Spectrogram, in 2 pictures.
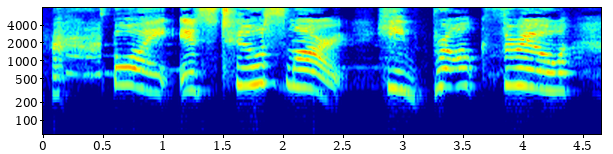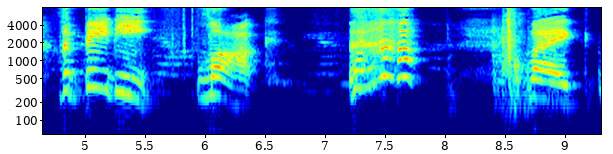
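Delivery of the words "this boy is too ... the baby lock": slow, amazed and high. Real, not acted. Baby broke the lock.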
